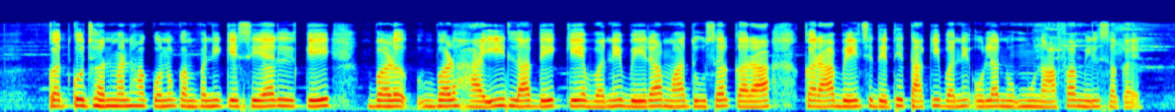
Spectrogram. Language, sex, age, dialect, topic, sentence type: Chhattisgarhi, female, 25-30, Western/Budati/Khatahi, banking, statement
